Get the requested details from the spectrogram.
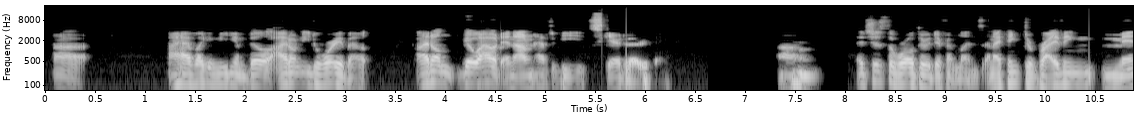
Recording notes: Apologies for the audio issues in this one!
